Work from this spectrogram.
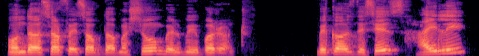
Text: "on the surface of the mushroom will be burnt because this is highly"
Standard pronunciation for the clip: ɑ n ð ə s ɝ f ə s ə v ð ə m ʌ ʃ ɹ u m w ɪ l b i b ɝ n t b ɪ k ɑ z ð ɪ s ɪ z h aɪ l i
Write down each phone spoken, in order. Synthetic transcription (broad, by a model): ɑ n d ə s ɝ f ə s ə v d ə m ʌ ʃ u m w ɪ l b i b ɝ n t b ɪ k ɑ z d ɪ s ɪ z h aɪ l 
